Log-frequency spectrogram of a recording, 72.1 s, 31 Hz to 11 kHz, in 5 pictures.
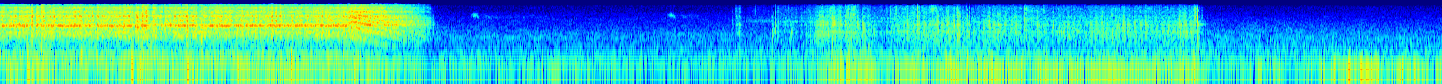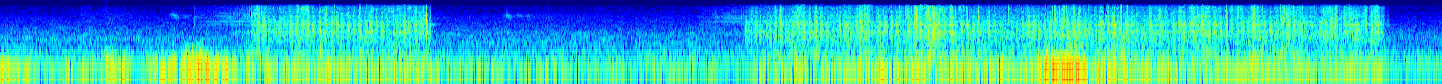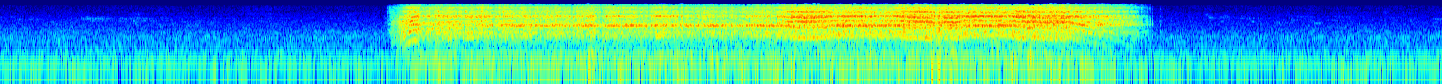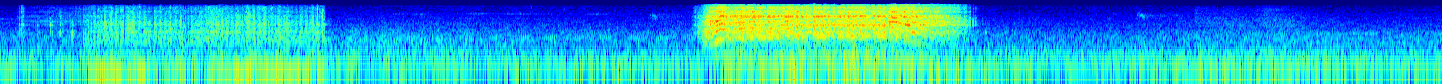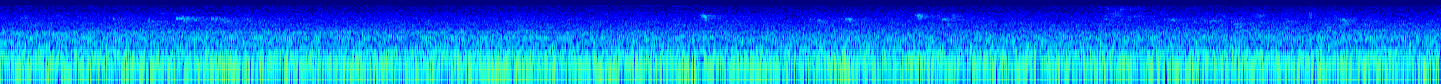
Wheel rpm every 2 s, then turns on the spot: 230, 190, 0, 0, 20, 20, 0, 0, 10, 10, 0, 10, 20, 20, 0, 0, 90, 230, 230, 190, 0, 0, 10, 10, 0, 160, 30, 0, 0, 0, 0, 0, 0, 0, 0, 0.
8-12 16-20 22-28 44-48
